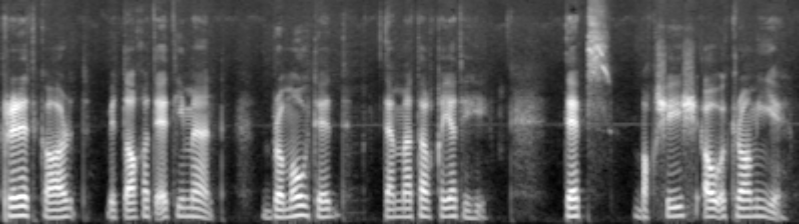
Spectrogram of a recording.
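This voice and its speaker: A man teaching English vocabulary, reading each English word and then its meaning in a measured way, with a few stumbles as he corrects himself. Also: medium pitch, steady tone, no room sound. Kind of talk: bilingual vocabulary lesson, reading word lists.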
